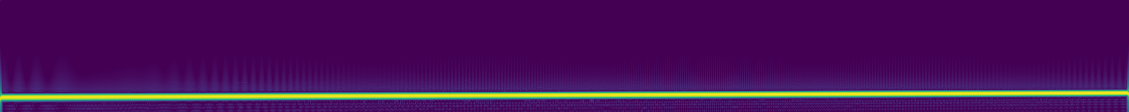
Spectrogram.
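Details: A hearing-test tone: a single steady, low-pitched pure tone rising very slightly, held for about eleven seconds.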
